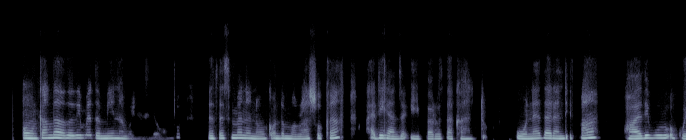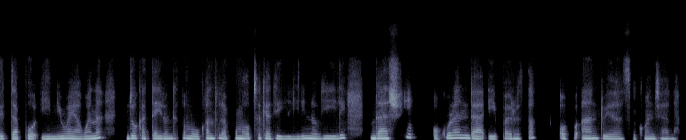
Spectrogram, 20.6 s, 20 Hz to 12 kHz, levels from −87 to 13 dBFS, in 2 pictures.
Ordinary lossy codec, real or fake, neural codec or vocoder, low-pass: Opus, 32 kbps; fake; codec, 16 kHz, 1 kbps, X-Codec, WavLM features, trained on Multilingual LibriSpeech; 7.2 kHz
